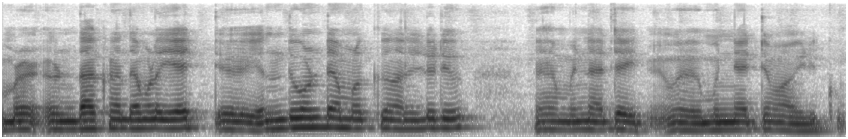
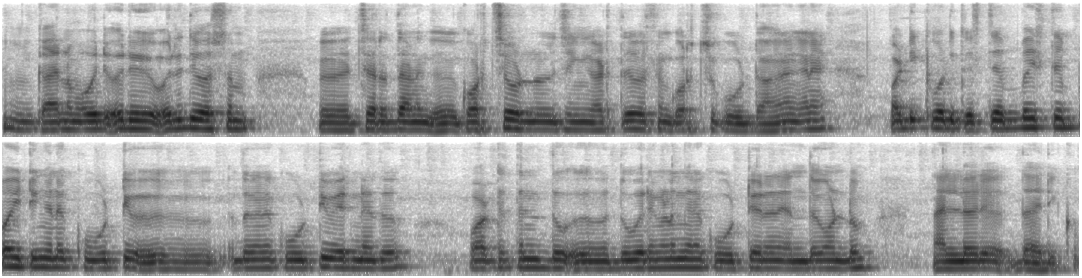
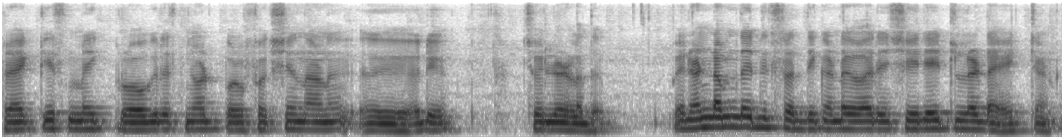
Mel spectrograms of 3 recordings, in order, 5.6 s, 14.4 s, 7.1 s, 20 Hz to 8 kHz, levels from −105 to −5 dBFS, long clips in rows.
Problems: none marked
